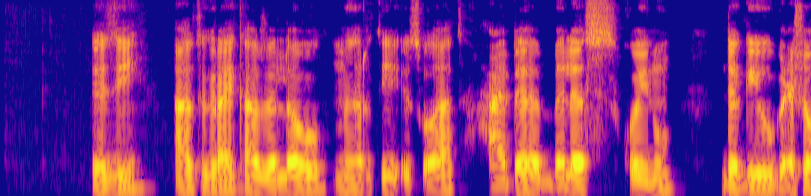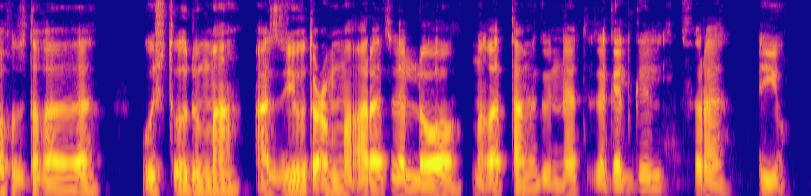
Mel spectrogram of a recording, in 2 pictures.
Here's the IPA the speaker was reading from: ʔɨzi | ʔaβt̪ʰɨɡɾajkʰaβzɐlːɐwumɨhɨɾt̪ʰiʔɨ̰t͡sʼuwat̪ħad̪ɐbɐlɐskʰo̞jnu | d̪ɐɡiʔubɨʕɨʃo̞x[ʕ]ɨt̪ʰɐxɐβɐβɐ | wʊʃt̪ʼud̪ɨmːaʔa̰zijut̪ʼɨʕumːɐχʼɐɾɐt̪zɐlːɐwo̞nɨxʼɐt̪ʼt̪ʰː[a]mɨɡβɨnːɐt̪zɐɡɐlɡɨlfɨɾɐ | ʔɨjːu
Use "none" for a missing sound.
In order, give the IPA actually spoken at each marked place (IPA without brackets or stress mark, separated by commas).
z, a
